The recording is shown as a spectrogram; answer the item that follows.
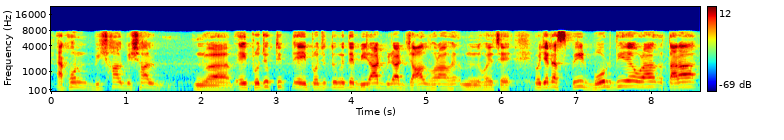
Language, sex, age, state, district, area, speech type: Bengali, male, 60+, West Bengal, Paschim Bardhaman, urban, spontaneous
